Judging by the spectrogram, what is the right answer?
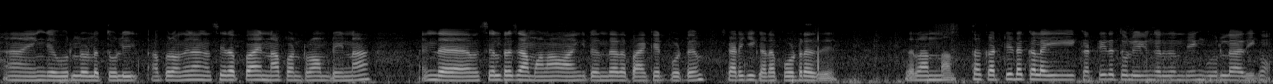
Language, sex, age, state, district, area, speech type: Tamil, female, 60+, Tamil Nadu, Sivaganga, rural, spontaneous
